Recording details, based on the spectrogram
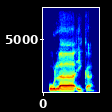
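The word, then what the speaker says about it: أولئك: Begitu juga misalkan huruf yang dia tapi tidak dibaca, yaitu huruf waw di lafaz ulaika. Nah, kalau kita membacanya sesuai dengan yang tertulis, maka niscaya bacaan tersebut menjadi ulaika. Tapi ini salah.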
